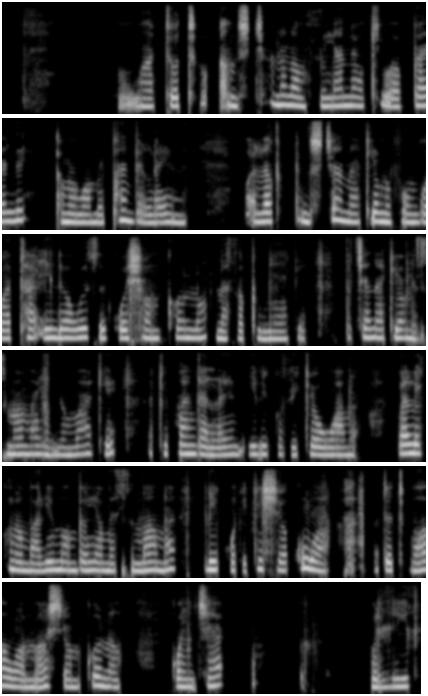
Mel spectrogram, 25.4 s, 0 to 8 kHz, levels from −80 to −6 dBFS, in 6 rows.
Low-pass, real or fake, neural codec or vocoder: 7.2 kHz; fake; codec, 16 kHz in and 24 kHz out, 1.1 kbps, FireRedTTS-2 codec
